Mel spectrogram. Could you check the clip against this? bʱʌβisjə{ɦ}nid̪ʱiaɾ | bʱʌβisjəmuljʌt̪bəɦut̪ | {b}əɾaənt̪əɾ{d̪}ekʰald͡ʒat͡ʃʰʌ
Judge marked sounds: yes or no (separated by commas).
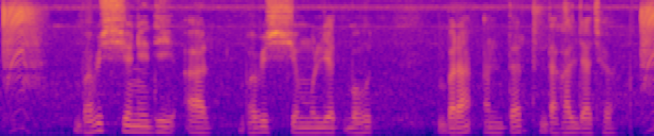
no, yes, yes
